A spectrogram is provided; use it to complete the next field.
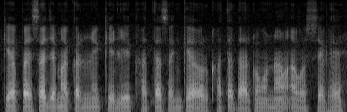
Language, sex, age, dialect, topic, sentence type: Hindi, male, 25-30, Awadhi Bundeli, banking, question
